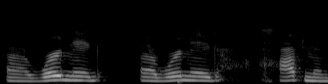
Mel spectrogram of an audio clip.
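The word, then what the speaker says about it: Werdnig-Hoffmann: And type 1 is Wernig-Hoffman disease. That's how you pronounce it.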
